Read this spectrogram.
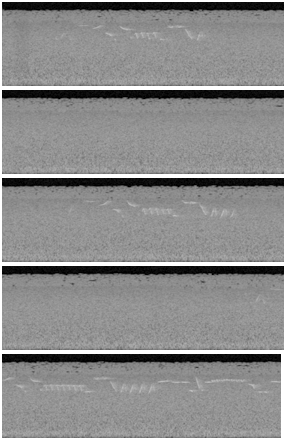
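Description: A small songbird sings in loud, rapid trilling bursts.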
